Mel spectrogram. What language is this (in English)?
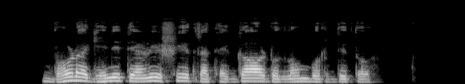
Phalura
